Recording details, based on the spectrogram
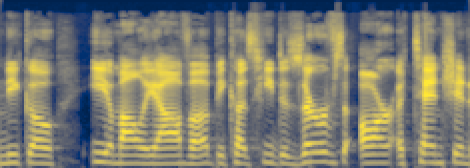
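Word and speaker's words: Iamaleava: because we've all finally learned how to correctly pronounce the quarterback's name Nico IAM malava because he deserves our attention and our respect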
